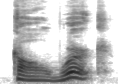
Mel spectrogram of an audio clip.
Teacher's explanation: in some Caribbean varieties, like in rhotic Guyana, you can hear clear L and clear R,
